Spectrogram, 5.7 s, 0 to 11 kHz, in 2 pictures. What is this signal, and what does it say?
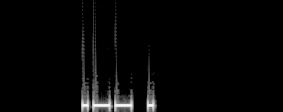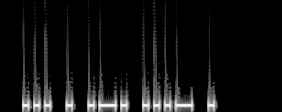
Morse code, heard as a keyed tone, about 21 wpm, 700 Hz. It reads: WE SERVE
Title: 4x Word-Spacing - Sentences from Top 400 Words - 22wpm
